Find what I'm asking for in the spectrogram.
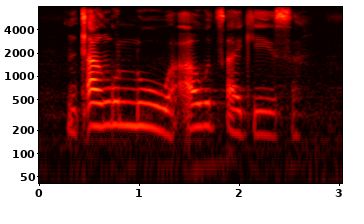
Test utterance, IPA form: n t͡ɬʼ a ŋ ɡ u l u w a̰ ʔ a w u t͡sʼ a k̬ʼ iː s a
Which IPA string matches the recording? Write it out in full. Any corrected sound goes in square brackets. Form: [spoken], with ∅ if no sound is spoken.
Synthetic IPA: n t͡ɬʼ a ŋ ɡ u l u w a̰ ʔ a w u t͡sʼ a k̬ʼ iː s a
